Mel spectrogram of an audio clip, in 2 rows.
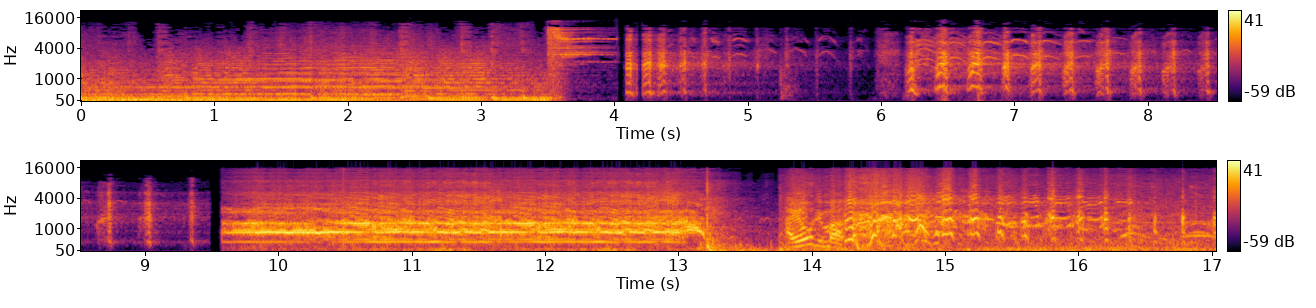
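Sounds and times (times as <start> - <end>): high-pitched giggling: 4.1 - 9.5.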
